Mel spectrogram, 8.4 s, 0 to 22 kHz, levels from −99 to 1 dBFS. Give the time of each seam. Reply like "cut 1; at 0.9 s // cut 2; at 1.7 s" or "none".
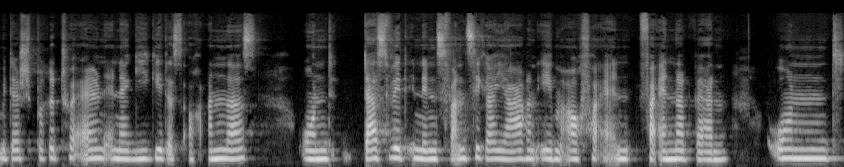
cut 1; at 7.5 s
